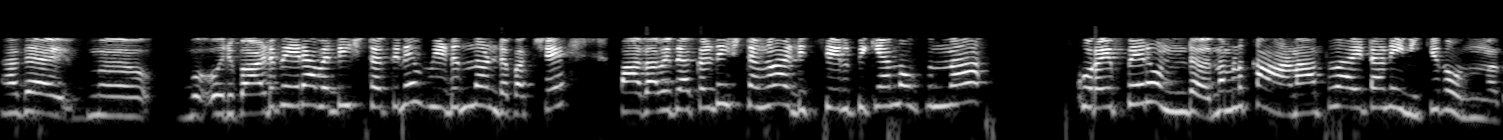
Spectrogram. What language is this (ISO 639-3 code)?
mal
